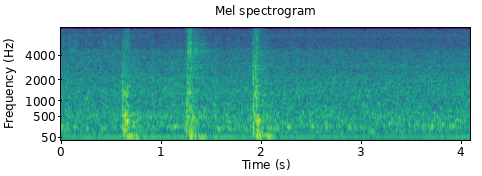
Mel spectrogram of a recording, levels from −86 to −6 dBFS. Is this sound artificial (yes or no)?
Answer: no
